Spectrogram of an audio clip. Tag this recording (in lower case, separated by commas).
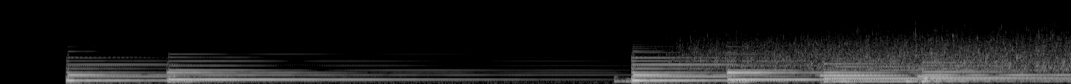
keyboard (musical), piano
